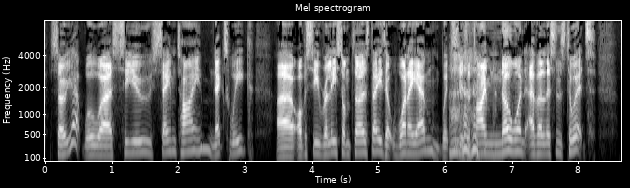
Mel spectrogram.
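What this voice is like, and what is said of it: British accent. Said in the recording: “We do have listeners in the UK, as you can tell from ... accent.”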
